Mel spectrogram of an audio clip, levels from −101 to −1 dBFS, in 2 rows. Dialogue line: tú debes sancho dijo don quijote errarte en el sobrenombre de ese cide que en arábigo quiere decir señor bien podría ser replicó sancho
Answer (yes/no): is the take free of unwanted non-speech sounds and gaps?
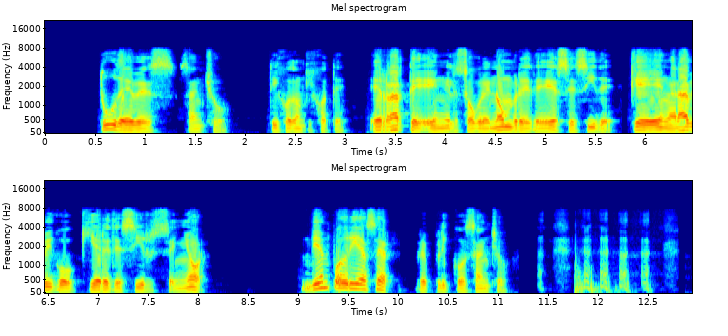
no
